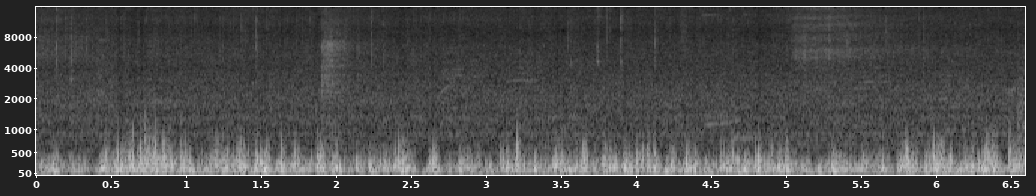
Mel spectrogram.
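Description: Wind buffeting the microphone: a loud, gusty low rumble that comes and goes in rapid flutters.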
